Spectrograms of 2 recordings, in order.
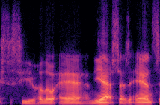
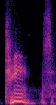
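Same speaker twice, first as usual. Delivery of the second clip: voice cracking; 14 semitones higher, 5 dB quieter than usual. Real, not acted. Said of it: "my voice cracked on the word teens".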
